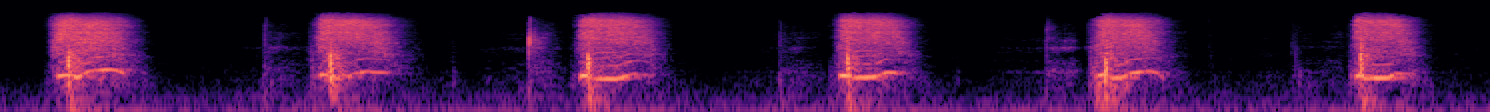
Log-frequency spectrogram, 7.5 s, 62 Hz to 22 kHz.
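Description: Six sharp, forceful exhalations with a short voiced grunt in each, about one every 1.3 seconds: the combat breathing of the Emei Paida Gong self-slapping exercise, a breath pushed out with each strike.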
